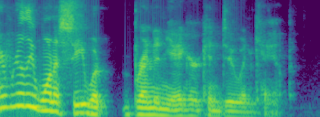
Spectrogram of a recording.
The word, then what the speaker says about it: Brayden: First of all, how dare you mispronounce Brayden Yager's name? Shame on you, Pat. Oh, Just Brayden. It's not Brendan, absolutely it's shame Brayden.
